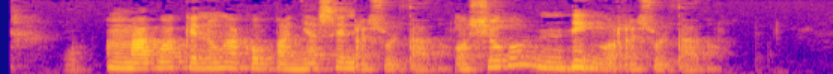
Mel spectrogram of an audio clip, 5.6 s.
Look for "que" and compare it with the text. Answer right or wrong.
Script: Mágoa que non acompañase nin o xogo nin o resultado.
right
